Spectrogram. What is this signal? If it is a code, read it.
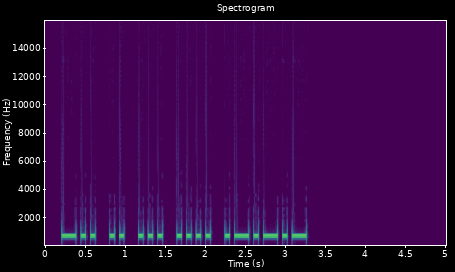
Morse code, heard as a keyed tone, about 20 wpm, 700 Hz. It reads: DISH.
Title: Sentences from Top 1300 Words 20wpm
